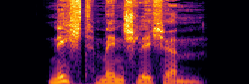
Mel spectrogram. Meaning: strong dative masculine/neuter singular of nichtmenschlich
- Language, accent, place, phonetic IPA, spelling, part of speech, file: German, Germany, Berlin, [ˈnɪçtˌmɛnʃlɪçm̩], nichtmenschlichem, adjective, De-nichtmenschlichem.ogg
